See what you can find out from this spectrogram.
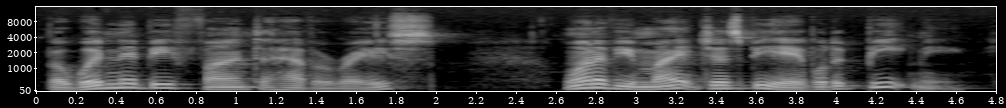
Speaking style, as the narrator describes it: he added with a chuckle

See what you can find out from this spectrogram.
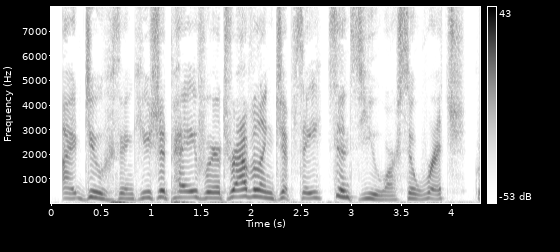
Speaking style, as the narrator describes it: grunted the first archer

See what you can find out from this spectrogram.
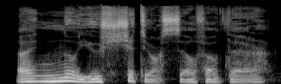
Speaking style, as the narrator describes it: Goethe scoffed

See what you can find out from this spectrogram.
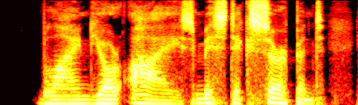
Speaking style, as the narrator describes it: he chanted in a blood-freezing whisper

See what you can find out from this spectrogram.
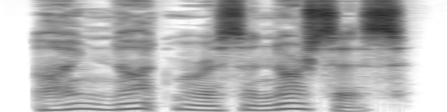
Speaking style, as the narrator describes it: she said through gritted teeth

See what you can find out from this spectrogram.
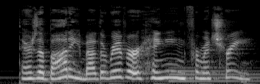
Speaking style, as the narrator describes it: exclaimed

